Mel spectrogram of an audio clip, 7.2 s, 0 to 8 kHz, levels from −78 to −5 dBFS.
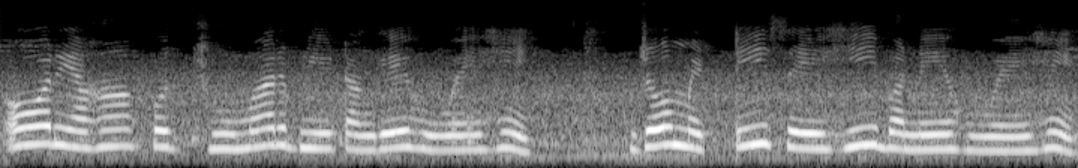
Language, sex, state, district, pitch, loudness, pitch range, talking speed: Hindi, female, Madhya Pradesh, Dhar, 245 Hz, -14 LUFS, 230-270 Hz, 125 wpm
